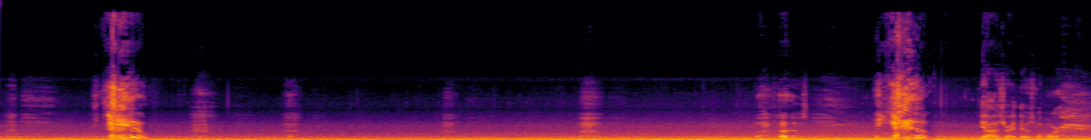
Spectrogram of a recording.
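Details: Two forceful sneezes over steady car engine rumble, with faint breaths between, from a woman with allergy sneezing in mid-March, worse in the car; repeated sneezing fits.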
